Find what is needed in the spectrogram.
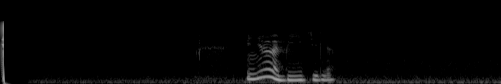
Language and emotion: Russian, sad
